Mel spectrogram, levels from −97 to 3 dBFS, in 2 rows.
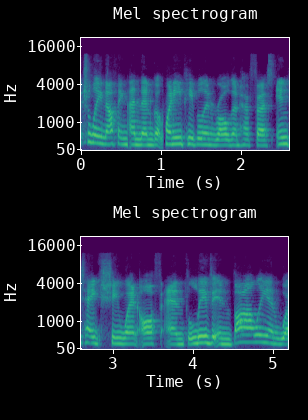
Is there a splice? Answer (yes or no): yes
